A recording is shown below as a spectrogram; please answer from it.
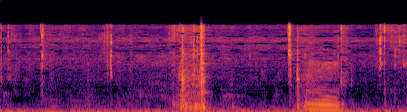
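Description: Metal spoons clicking against plates as two people eat, with mouth and eating noises. A short hummed "mm" about three seconds in. A steady low hum runs underneath.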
